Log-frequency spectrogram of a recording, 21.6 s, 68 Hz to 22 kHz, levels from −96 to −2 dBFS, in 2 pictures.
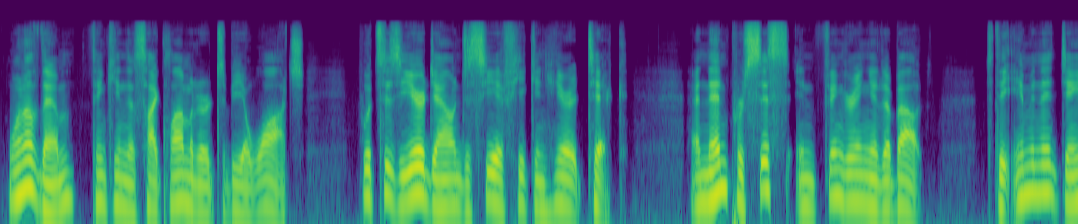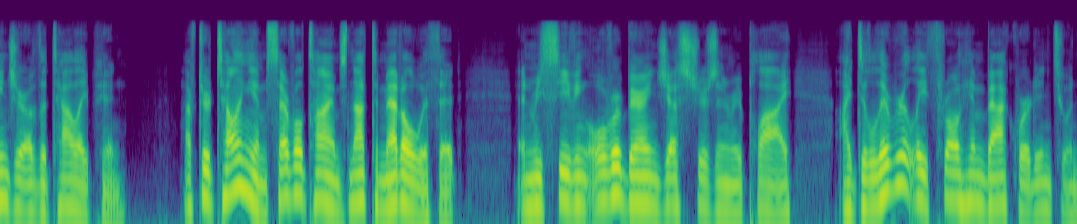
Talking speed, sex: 175 wpm, male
